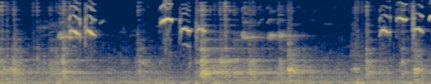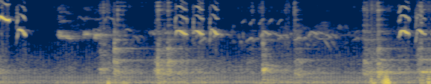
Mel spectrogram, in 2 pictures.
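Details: Gelatik batu, the cinereous tit, in its natural voice: bursts of high, sharp, down-slurred whistles repeated in short phrases across the recording, separated by pauses, with light clattering and low hum in the background.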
